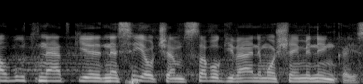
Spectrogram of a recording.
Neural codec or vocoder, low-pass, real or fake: none; 7.2 kHz; real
